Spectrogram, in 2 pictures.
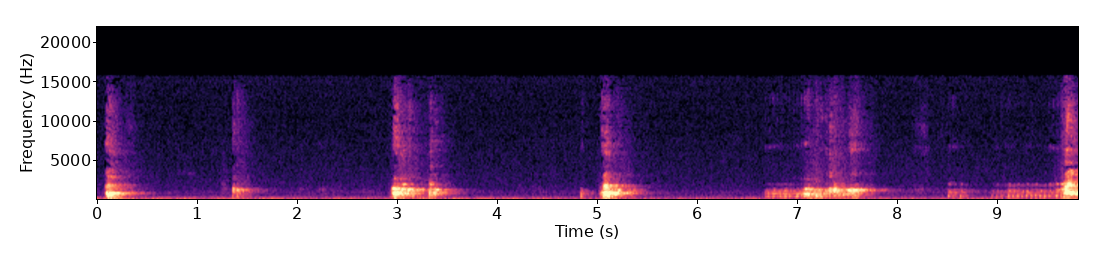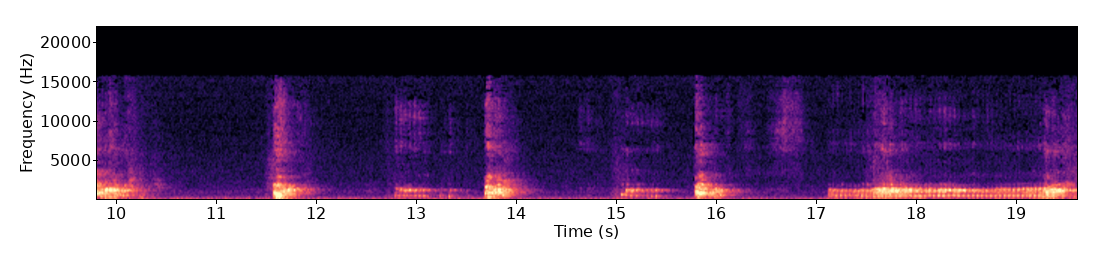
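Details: Stella the puppy barks over and over while Gomez, a deaf cat, taunts her. Sharp single barks come roughly every two seconds, mixed with longer growling barks and a sustained growl at the end.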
